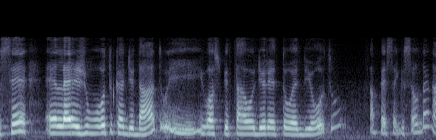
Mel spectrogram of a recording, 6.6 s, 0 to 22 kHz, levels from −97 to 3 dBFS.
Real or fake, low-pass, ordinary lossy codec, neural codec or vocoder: fake; 7.2 kHz; none; codec, 16 kHz in and 24 kHz out, 1 kbps, XY-Tokenizer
